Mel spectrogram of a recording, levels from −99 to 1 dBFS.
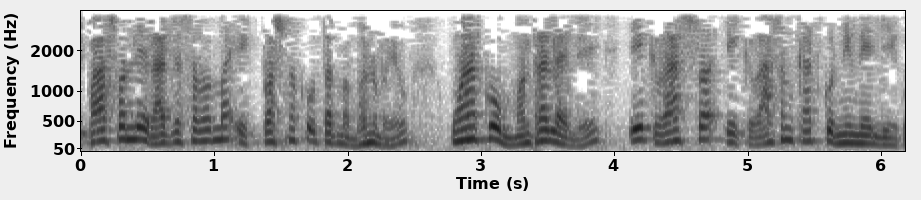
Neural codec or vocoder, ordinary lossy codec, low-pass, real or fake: none; none; 3.6 kHz; real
